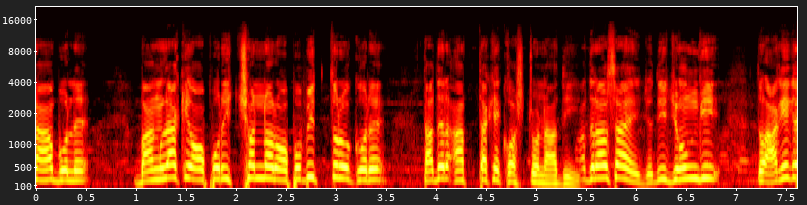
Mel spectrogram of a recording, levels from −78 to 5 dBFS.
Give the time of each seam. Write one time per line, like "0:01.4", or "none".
0:05.5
